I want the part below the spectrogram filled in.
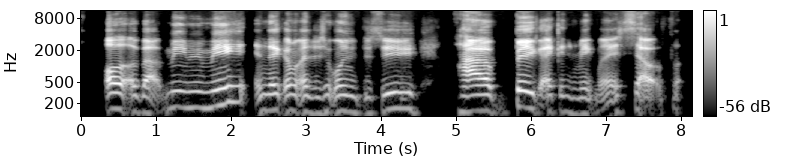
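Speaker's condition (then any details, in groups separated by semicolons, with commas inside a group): Cerebral palsy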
